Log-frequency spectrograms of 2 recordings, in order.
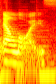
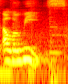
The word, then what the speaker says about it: Eloise: Or actually, sa States, yung iba pag pronounce nila dito is Eloise. Like, but in French, it's Eloise.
